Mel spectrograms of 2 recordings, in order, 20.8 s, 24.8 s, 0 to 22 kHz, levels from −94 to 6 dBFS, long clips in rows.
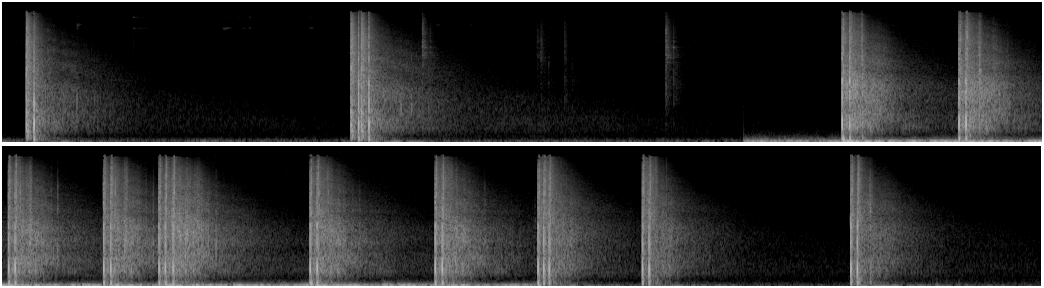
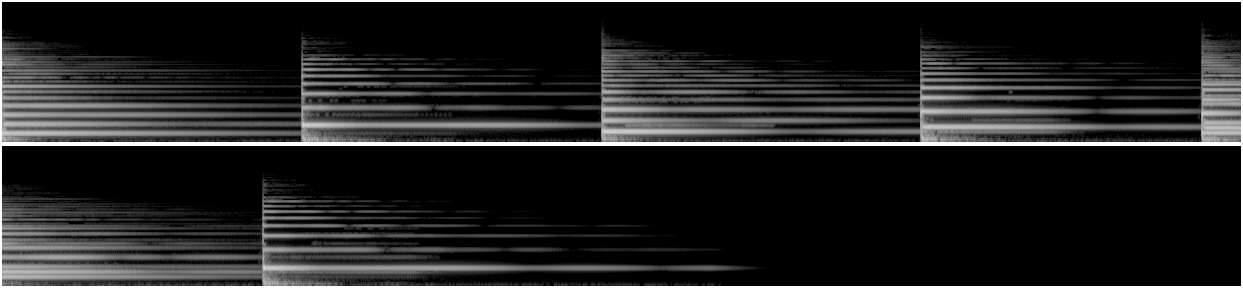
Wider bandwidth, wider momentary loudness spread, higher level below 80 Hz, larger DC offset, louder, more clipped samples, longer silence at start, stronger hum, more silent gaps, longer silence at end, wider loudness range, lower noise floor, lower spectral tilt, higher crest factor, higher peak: first, 16.5 kHz vs 7 kHz; about the same, 23 LU vs 25 LU; about the same, -44 dBFS vs -48 dBFS; neither; second, -29 LUFS vs -24 LUFS; neither; first, 0.25 s vs 0 s; neither; neither; second, 1.4 s vs 7.25 s; second, 6 LU vs 10 LU; about the same, -72 dBFS vs -74 dBFS; second, -2.5 dB/octave vs -7.5 dB/octave; first, 32 dB vs 22 dB; first, 0 dBFS vs -6 dBFS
